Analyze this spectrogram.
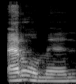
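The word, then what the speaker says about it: Eidlman: I have a friend whose last name is Edelman that's how he pronounces it but it's EI d l m an right so that's that's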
